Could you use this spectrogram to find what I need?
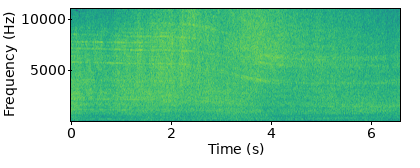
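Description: A jet airliner's engines roar loudly close overhead.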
